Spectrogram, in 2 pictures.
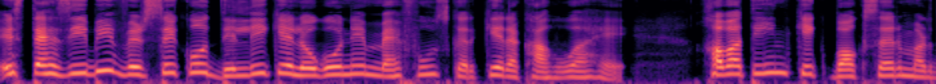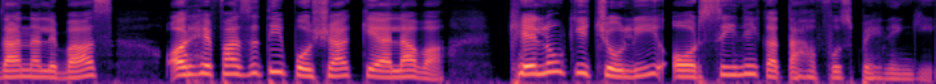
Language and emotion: Urdu, neutral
